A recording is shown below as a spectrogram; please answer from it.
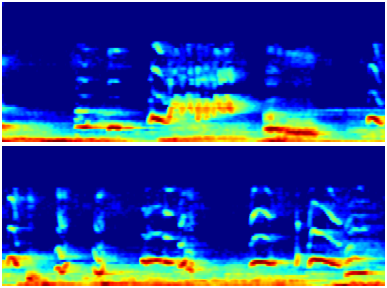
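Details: Ngriwik song from an Oriental magpie-robin at midday: high sweeping whistles and quick chattering notes, some looping up and down, set against constant low background hum.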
